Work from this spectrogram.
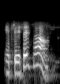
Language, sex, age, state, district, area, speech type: Nepali, female, 60+, West Bengal, Darjeeling, rural, conversation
